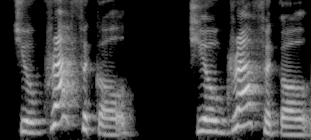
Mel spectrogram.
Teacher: in the word geographical the stress is on graph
